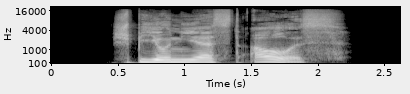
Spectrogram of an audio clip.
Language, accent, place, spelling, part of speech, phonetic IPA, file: German, Germany, Berlin, spionierst aus, verb, [ʃpi̯oˌniːɐ̯st ˈaʊ̯s], De-spionierst aus.ogg
- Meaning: second-person singular present of ausspionieren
